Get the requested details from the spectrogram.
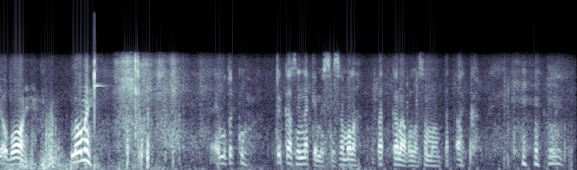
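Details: Adult man who stammers, speaking Finnish; stuttering.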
